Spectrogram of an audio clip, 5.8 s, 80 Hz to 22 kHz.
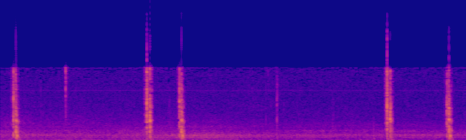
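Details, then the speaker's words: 2003–2009 Mazda 3 that won't shift from park: five sharp, irregular clicks as a power probe energizes the shift lock solenoid, proving it works; the brake pedal does not power it. "solenoid is clicking when I bring power into it so now we know that the solenoid is working properly"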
